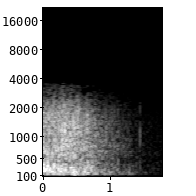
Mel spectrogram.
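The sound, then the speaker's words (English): A single cannon shot, fired after its fuse is lit: a loud, broad booming blast that rolls out and gradually fades over about two seconds, with no voices present. “And you ain't going to fire that cannon no more.”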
